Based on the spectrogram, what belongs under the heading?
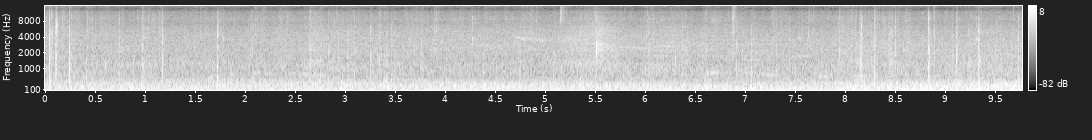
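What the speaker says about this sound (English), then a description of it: "Today's rain is so big, fate. I'm holding an umbrella," Heavy downpour drumming steadily on a held umbrella on a very rainy day in Jiefangbei, a dense continuous patter with sharper individual drop hits, loud and close throughout without a break.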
